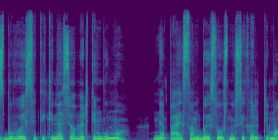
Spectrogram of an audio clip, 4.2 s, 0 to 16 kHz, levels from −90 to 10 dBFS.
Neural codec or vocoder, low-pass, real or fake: codec, 44.1 kHz, 7.8 kbps, DAC; 14.4 kHz; fake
